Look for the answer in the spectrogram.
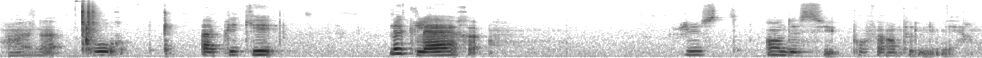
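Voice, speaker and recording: A young woman talking casually through a makeup tutorial and review, thinking aloud with many pauses and restarts. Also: mid-range voice, flat delivery, creaky, slightly rough. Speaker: beauty vlogger.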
